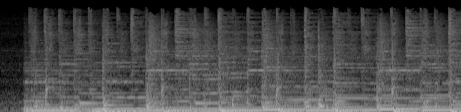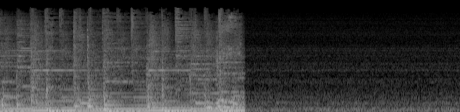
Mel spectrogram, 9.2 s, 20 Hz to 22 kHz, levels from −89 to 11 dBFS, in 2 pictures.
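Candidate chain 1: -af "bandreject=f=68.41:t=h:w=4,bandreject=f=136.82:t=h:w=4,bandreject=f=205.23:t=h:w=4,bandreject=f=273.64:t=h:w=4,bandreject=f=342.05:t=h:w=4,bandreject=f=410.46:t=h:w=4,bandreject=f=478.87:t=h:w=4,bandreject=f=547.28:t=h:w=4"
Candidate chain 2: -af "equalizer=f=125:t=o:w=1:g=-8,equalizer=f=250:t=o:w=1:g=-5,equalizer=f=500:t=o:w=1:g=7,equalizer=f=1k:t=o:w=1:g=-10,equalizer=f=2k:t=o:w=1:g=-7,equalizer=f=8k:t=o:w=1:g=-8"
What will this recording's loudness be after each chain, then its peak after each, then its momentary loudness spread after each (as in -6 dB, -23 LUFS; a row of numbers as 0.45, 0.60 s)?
-26.5, -30.0 LUFS; -12.0, -14.0 dBFS; 3, 3 LU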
